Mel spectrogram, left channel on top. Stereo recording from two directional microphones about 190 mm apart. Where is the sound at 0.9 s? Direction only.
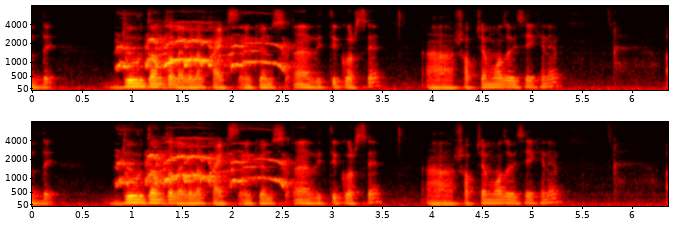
15° left (ahead or behind).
